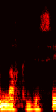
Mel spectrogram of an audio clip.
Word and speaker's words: مقدسی: محمد بن قدامه جمایل مقدسی هست مقدسی نگویین مقدس از بیتالمقدس بیتالمقدس است اهل علم بیتالمقدس تلفظ میکنن و کسایی که مثلاً مقدس میگن باز ا نمیفهمن همی اصل کلمه پس ای مقدسی هست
